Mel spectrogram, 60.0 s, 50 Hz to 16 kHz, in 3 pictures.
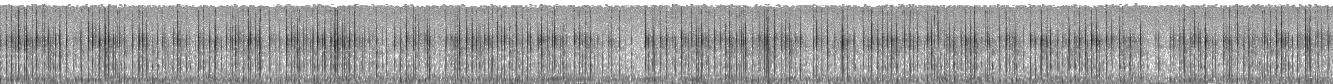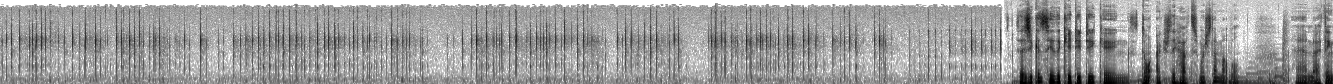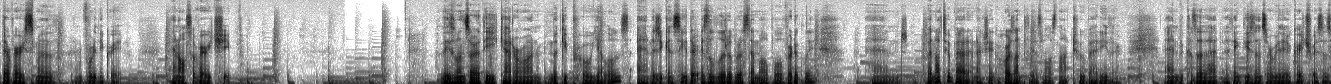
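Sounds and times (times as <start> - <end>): mechanical keyboard typing: 0.0 - 35.1.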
